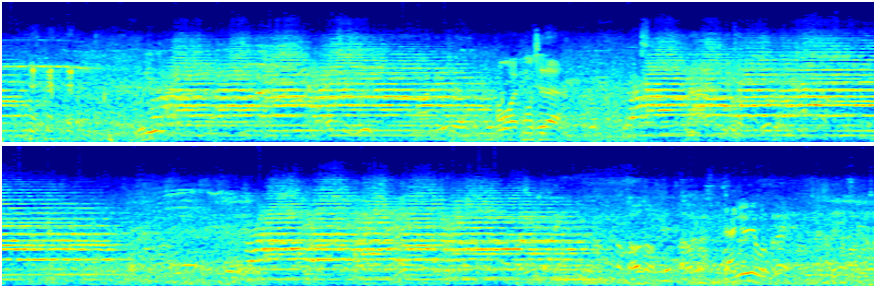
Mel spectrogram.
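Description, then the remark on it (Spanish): Ceremonial horn calls sound in three long, loud, brassy blasts, each held for several seconds with short breaks between, over a murmuring crowd, with a voice speaking briefly, played at the door of the camarín de Jesús in the dark early morning as a procession's guiding cross sets out. “toques interpretados en, en, la puerta del camarín de Jesús, ya, ya en ese patio delantero cuando la cruz de guía comienza a andar”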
